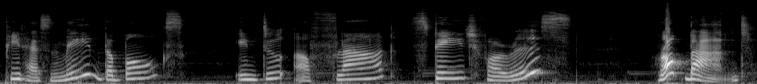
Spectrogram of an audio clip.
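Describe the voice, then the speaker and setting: A woman reading a children's storybook aloud as host, expressively and deliberately, adding explanations and questions for young listeners. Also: on the high side, huge pitch swings, a bit bright, faint music behind.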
